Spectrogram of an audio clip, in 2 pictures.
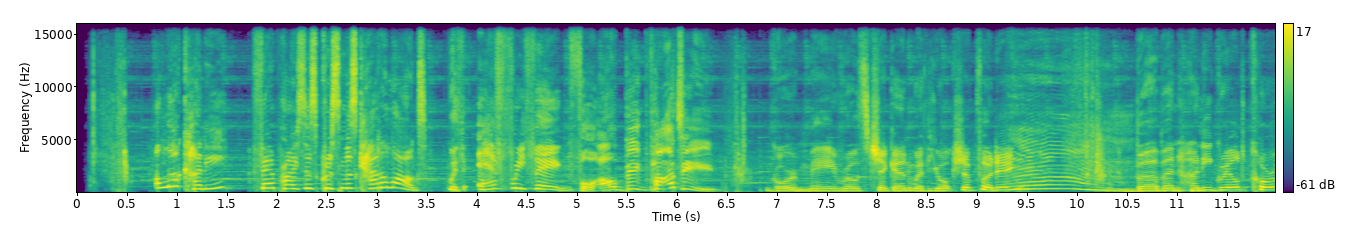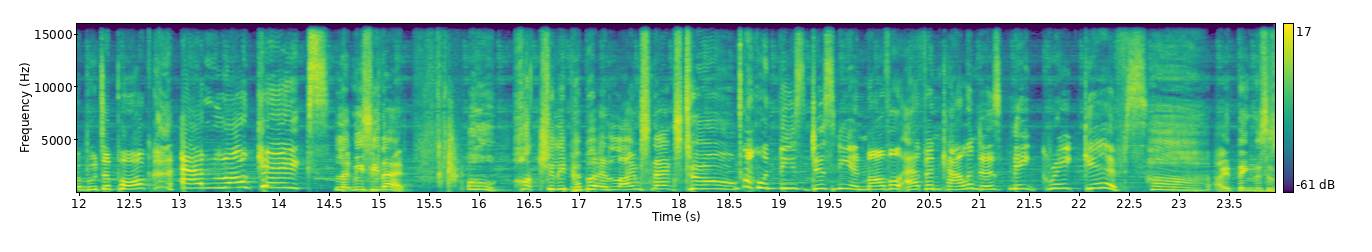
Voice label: Singapore English; Christmas Commercials; Christmas Commercials 2023; Fairprice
